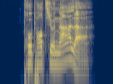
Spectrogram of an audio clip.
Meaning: 1. comparative degree of proportional 2. inflection of proportional: strong/mixed nominative masculine singular 3. inflection of proportional: strong genitive/dative feminine singular
- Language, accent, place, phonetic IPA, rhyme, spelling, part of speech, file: German, Germany, Berlin, [ˌpʁopɔʁt͡si̯oˈnaːlɐ], -aːlɐ, proportionaler, adjective, De-proportionaler.ogg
